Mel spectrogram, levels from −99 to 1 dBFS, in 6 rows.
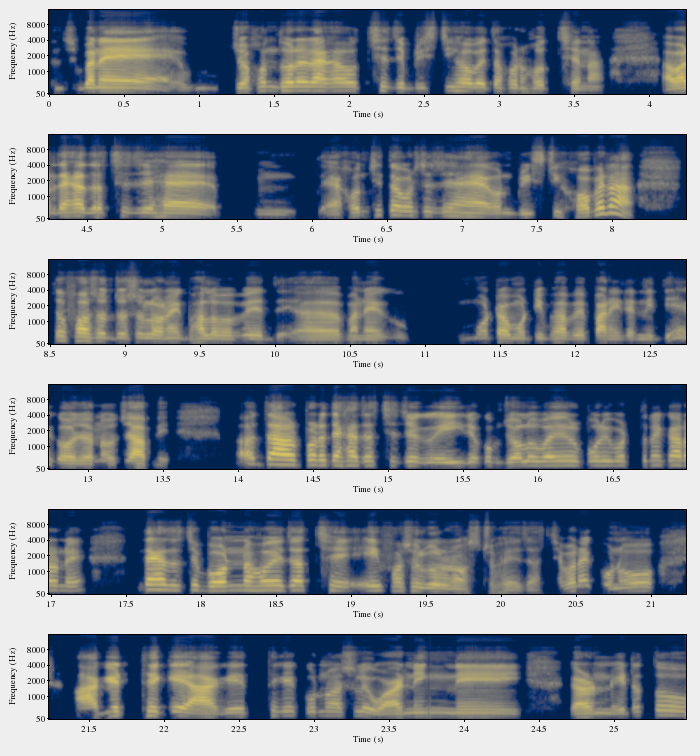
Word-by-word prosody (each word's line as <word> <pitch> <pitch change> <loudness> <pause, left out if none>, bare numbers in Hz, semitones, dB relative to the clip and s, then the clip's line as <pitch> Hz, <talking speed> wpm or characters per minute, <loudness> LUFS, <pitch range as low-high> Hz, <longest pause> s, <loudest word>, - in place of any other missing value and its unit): য - - -9
মানে 160 0 +9 0.5
অব - - -23 0.3
যখন 175 +4 -2
ধরে 180 +1 +5
রাখা 175 0 +4
হচ্ছে 175 - -8
যে - - -1
বৃষ্টি 150 +4 -9
হবে, 165 -1 +1
তখন 150 0 -8
হচ্ছে 140 - -7
না। 115 - -6 0.5
আবার 150 - +6
দেখা 170 +1 +8
যাচ্ছে 165 +1 -6
যে 160 - 0
হ্যাঁ, 145 -2 +5 0.4
হুম, 130 -1 -19 0.4
এখন 165 +7 -7
চিন্তা 205 0 -2
করছে 180 -1 -6
যে - - -6
হ্যাঁ, 150 -2 +4
এখন 145 +1 -6
বৃষ্টি 135 +5 -5
হবে 160 +11 +3
না। - - +7 0.4
তো 190 - -3
ফসল-টসল 155 -2 0
অনেক 145 0 -1
ভালোভাবে 140 0 -3
দে - - -15 0.2
আ - - -4 0.3
মানে 125 0 -3 0.7
মোটামুটিভাবে 140 -2 -4
পানি-টানি 130 0 -3
দিয়ে - - -9
গজানো 135 -2 -1
যাবে। 130 -1 +4 0.5
অ - - +1 0.2
তারপরে 215 -2 +7
দেখা 195 0 +2
যাচ্ছে 185 -1 -7
যে, 180 - +2
গ - - -6 0.2
এইরকম 170 +2 -5
জলবায়ুর 190 +2 0
পরিবর্তনের 195 +1 -7
কারণে, 200 -2 0 0.5
দেখা 225 0 +9
যাচ্ছে 205 +1 -7
বন্যা 195 +2 +3
হয়ে 200 0 +3
যাচ্ছে, 200 0 -2 0.2
এই 195 - +1
ফসলগুলো 165 -5 -3
নষ্ট 125 - -10
হয়ে 105 -2 -12
যাচ্ছে। 100 -1 -16
মানে 210 - -1
কোনো 150 +2 -7 0.7
আগের 175 +5 +6
থেকে 185 0 +4 0.2
আগের 155 +3 -4
থেকে 185 -1 -6
কোনো 175 +1 -11
আসলে 175 0 -6
Warning 155 +5 0 0.2
নেই। 145 0 +2 0.5
কারণ 140 +1 +2 0.2
এটা 175 +4 -10
তো 205 - -4
165 Hz, 170 wpm, -23 LUFS, 145-185 Hz, 0.7 s, মানে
